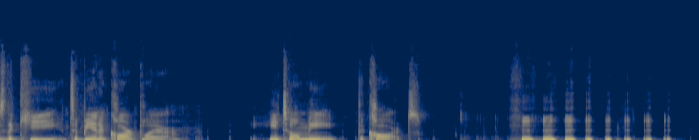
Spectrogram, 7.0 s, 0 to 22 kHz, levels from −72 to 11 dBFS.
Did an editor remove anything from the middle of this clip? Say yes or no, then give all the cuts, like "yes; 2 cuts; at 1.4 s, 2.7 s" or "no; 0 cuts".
yes; 1 cut; at 3.5 s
